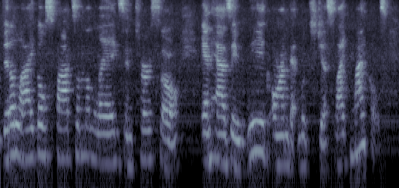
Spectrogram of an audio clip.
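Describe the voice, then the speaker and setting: A woman's voice: lowish voice, low-quality recording. Woman, screenplay reading, informal asides, self-correcting, faint background noise. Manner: informal, stops to explain and correct herself. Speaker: screenplay reader. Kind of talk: reading her own screenplay aloud with asides.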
